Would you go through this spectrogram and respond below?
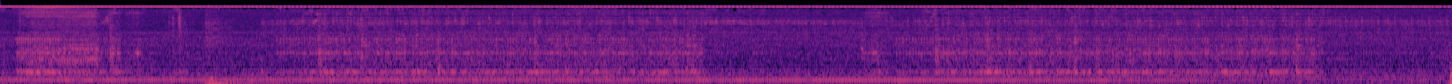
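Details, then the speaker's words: Sega Saturn after cleaning, disc now spins freely with steady whirr but drive keeps hunting and seeking; weak laser, adjustment planned next. "sound too good but still having a bit of trouble reading it"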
